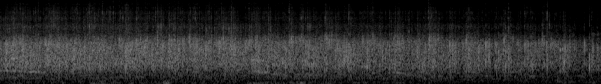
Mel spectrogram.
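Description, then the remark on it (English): An audience claps steadily during an evening sermon while it thunders outside, for about six seconds, a dense, even wash of many hands with no pauses and no voices, holding a fairly constant loudness before easing slightly at the end. “If you do, clap your hands and receive what I'm preaching to you tonight.”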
